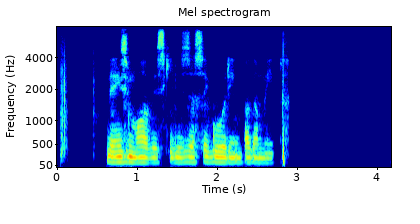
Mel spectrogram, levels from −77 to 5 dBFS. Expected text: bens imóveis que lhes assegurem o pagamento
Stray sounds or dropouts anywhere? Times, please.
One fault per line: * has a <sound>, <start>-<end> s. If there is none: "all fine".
all fine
